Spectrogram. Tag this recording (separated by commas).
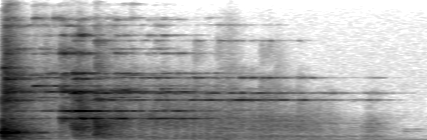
Shatter, Glass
